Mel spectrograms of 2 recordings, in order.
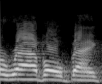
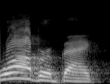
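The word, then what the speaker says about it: Rabobank: don't know what a rabbo bank is maybe they thought i'm mispronouncing it and i'm saying robert bank but no it's a dutch joint over there another one of the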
